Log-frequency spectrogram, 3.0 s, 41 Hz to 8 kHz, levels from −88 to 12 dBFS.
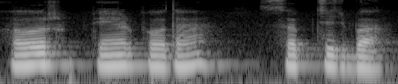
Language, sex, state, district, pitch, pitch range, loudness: Hindi, male, Chhattisgarh, Balrampur, 130 Hz, 125-140 Hz, -22 LUFS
